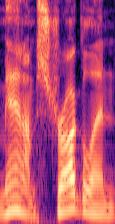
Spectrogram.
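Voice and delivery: ordinary talk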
